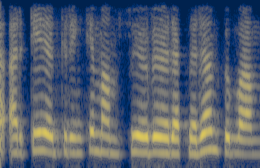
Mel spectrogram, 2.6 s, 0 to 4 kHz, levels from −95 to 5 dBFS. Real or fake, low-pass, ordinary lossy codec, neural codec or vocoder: fake; 3.6 kHz; Opus, 64 kbps; codec, 16 kHz, 0.5 kbps, X-Codec, HuBERT features, trained on LibriSpeech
